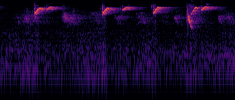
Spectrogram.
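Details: High, thin tweets from olive-backed sunbird young of a fourth brood as they are fed, coming in a few close pairs.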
